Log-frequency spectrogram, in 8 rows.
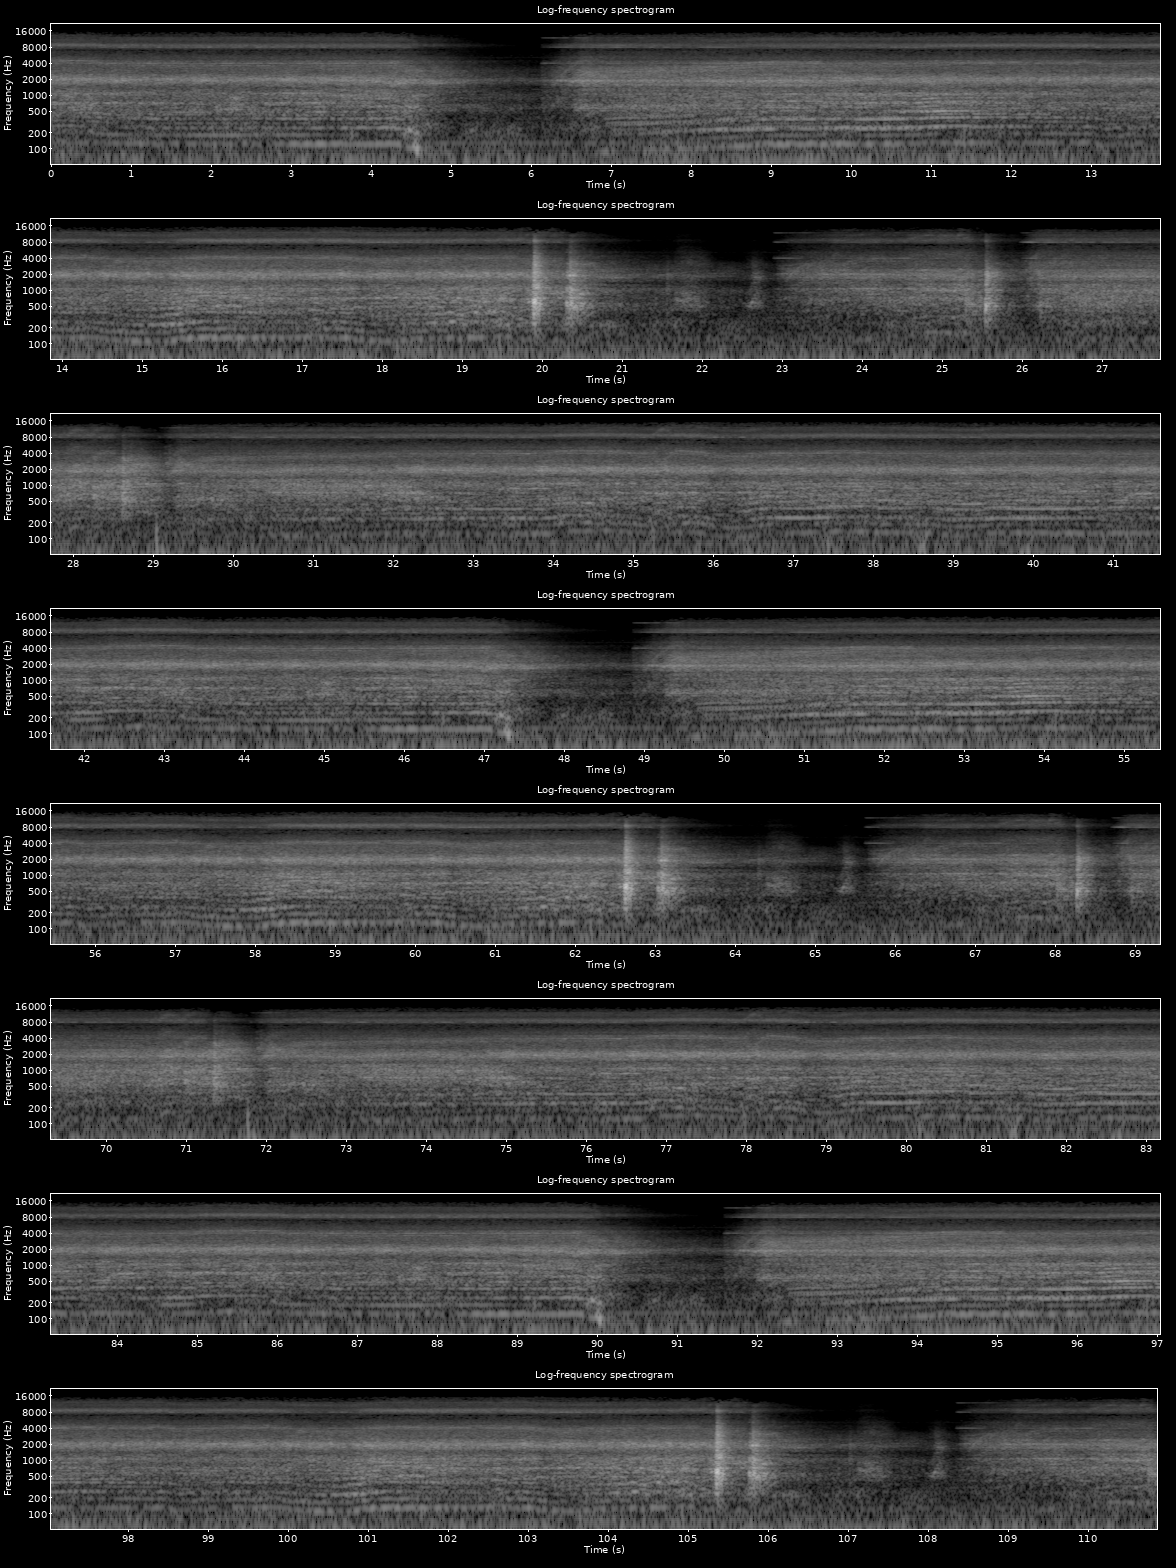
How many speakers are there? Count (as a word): zero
